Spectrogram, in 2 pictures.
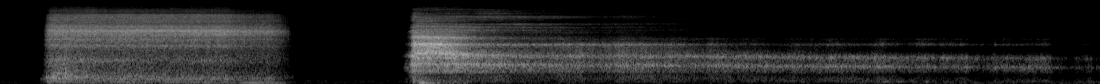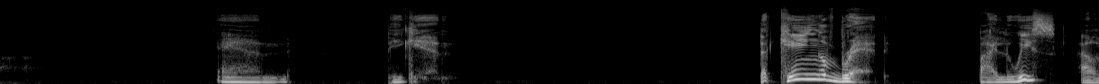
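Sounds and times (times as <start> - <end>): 
deep breathing: 0.4 - 3.0, 4.0 - 11.8
speech: 18.8 - 19.9, 20.9 - 21.9.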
